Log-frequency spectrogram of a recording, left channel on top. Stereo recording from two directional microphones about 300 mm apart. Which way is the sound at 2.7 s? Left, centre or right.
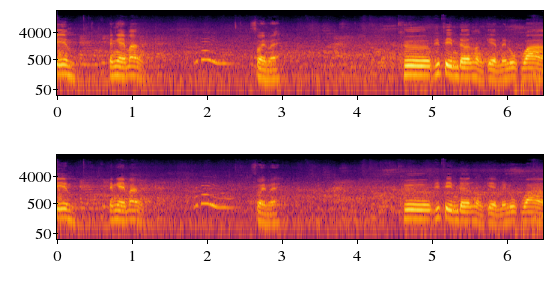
Centre.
